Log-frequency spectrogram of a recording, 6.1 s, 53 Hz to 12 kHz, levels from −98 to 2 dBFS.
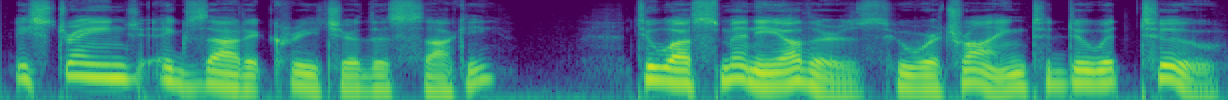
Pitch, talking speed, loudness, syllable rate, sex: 125 Hz, 165 wpm, -18 LUFS, 5.0 syllables/s, male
